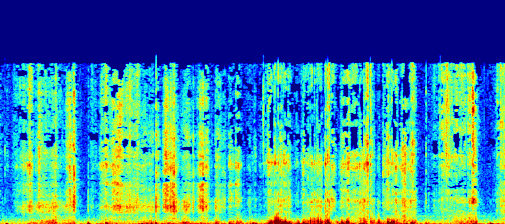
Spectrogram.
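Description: Long nails scratch a round, solid bar of soap with a powdery scraped surface, held in the hand. Dense, rapid scratching and scraping strokes run throughout with a dry, gritty texture, brightening at times into sharp hiss over a low rumble, with no talking.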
